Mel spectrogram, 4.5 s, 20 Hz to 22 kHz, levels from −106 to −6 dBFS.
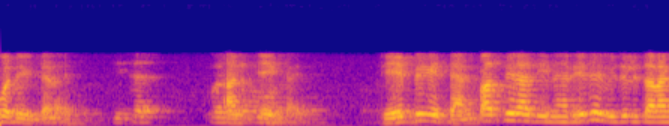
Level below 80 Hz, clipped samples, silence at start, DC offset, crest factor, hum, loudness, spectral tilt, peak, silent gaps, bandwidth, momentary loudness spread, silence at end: -68 dBFS; under 0.1%; 0 s; under 0.1%; 22 dB; none; -24 LUFS; -9.5 dB/octave; -4 dBFS; none; 4.1 kHz; 15 LU; 0 s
